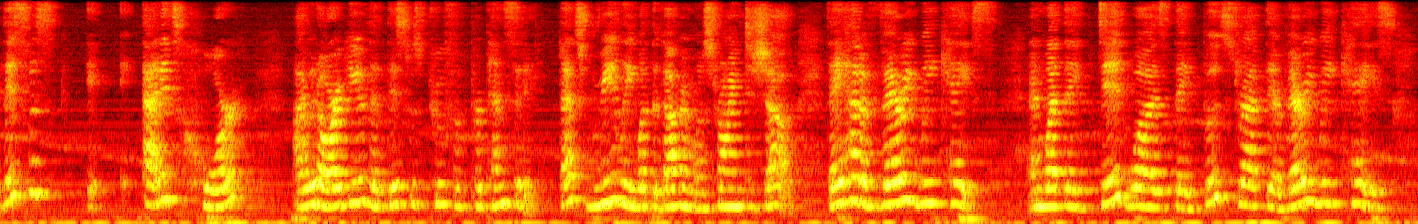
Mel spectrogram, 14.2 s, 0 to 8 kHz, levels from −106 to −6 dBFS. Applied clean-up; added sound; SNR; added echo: none; none; none; reverberation time 0.3 s.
